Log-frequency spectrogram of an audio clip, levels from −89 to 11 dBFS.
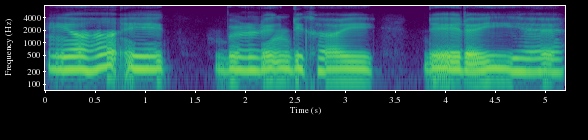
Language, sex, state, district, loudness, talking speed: Hindi, female, Himachal Pradesh, Shimla, -14 LUFS, 80 wpm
